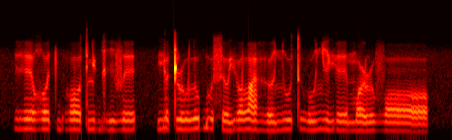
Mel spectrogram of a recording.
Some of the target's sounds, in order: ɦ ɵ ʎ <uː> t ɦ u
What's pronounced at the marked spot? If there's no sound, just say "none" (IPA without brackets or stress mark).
uː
